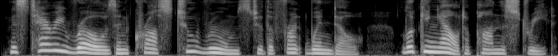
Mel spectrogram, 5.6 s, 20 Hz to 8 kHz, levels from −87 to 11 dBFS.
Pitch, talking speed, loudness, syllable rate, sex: 210 Hz, 170 wpm, -19 LUFS, 4.2 syllables/s, female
